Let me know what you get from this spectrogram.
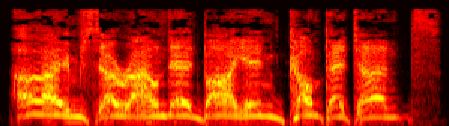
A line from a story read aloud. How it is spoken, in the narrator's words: roared the giant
